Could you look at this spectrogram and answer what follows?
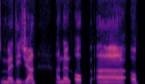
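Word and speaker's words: Medellín: so there's Bogata there there's medij Jan that's how that's pronounced Med Jan and then up uh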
